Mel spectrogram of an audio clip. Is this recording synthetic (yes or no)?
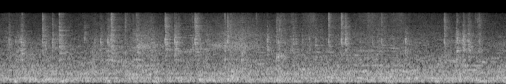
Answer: no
